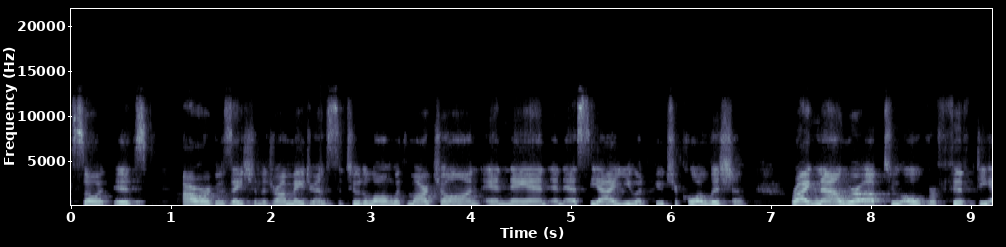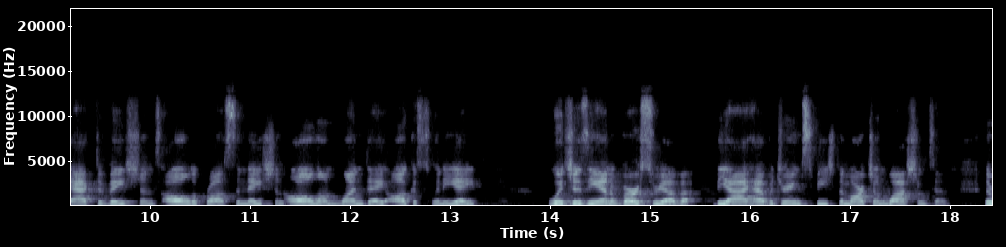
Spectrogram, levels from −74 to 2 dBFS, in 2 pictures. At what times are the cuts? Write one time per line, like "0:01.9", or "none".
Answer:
0:01.1

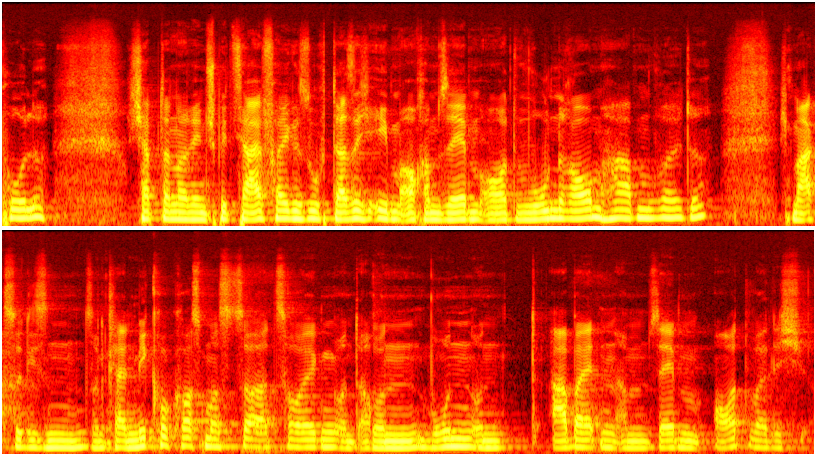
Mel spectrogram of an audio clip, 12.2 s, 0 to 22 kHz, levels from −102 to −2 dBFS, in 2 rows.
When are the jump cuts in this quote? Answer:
0:00.9
0:08.9

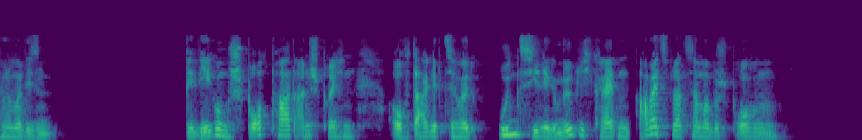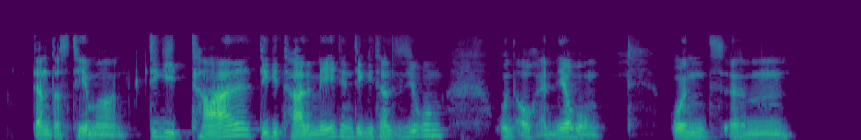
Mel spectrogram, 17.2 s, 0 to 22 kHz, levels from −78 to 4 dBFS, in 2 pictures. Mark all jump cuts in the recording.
0:06.3

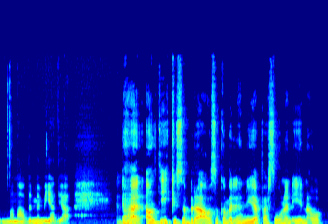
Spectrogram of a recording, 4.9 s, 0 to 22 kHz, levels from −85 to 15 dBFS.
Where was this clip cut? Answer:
0:01.8

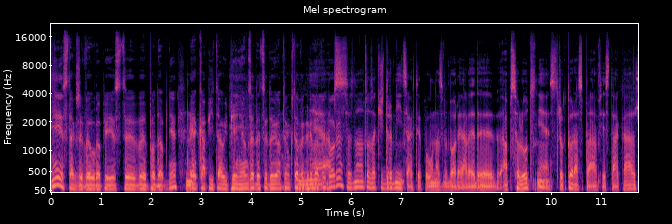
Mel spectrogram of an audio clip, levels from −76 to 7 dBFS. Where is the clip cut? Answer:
0:03.5

